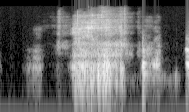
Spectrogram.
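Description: A person slurping a mouthful of ramen noodles: one loud, noisy slurp under a second long about halfway through, followed by a few short wet mouth clicks as she starts chewing.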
